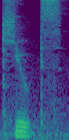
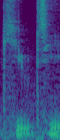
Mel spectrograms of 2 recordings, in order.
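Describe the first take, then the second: First: The name is said as one single word. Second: The name is spelled out as two letters. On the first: "it's apparently supposed to be cute" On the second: "I still want to say Q T because that just sounds better"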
